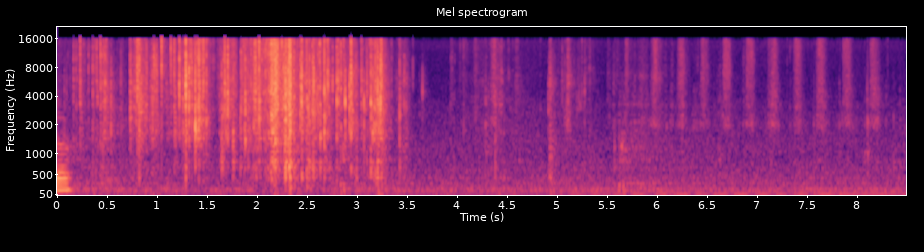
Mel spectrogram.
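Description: A foil Pokémon booster pack wrapper being torn open and crinkled, loudly for about three seconds. Near the end come soft quick ticks as the trading cards are flicked through one by one.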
